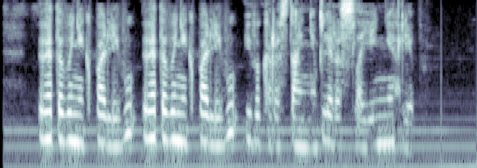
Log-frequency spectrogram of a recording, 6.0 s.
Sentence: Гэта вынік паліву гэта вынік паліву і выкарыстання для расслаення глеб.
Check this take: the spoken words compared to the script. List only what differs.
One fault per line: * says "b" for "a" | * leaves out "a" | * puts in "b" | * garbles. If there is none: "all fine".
all fine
